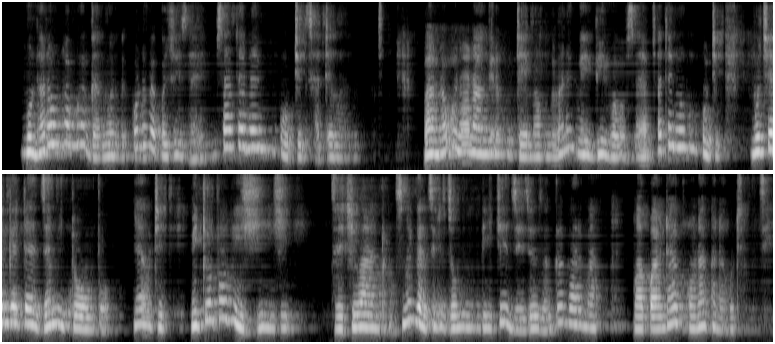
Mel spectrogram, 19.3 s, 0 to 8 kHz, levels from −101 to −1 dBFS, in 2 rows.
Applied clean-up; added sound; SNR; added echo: neural mask model DeepFilterNet 3.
